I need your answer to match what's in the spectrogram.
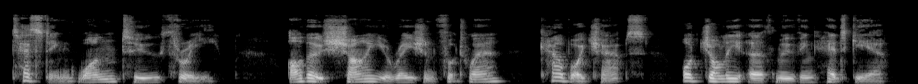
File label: test MacBook Air built in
